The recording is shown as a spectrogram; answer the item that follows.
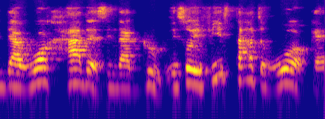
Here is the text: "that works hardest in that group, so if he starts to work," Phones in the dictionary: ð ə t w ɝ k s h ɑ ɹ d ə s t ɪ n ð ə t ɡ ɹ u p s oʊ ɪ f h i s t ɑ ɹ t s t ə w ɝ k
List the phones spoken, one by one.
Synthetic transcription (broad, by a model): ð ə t w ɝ k h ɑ d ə s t ɪ n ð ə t ɡ ɹ u p s oʊ ɪ f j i s t ɑ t t ə w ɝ k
